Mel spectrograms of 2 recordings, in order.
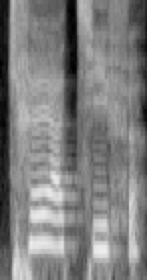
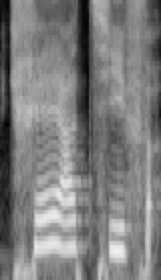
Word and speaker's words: créatif: Si le me finit par les lettres C, R, L ou F, on prononce normalement la consonne finale.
